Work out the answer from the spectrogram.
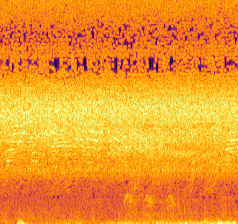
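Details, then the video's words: Insects shrill steadily in summer at Ikegami Honmonji temple park in Tokyo, Japan, a smooth high hiss-like buzz; three faint short calls and soft low knocks are heard midway. "Summer insect sounds."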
